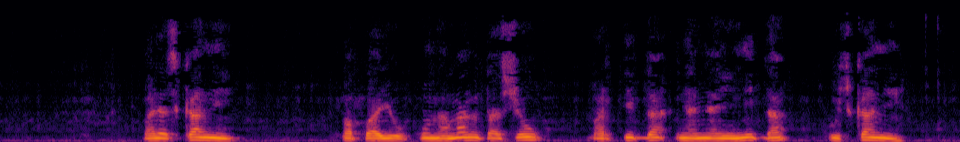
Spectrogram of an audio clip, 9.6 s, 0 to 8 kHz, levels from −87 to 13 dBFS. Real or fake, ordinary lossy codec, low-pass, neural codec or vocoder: fake; MP3, 32 kbps; 7.2 kHz; codec, 16 kHz, 4 kbps, FreqCodec, smaller model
